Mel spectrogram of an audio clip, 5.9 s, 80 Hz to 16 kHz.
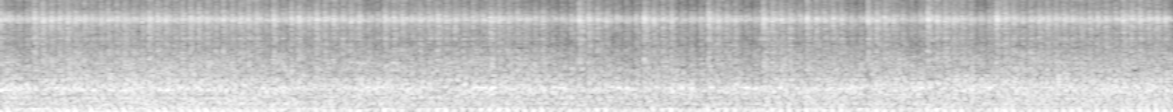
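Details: Rebuilt spare Briggs 17.5HP engine (two broken synchro balancer counterweight links replaced) repowering a Yard Machines lawn tractor, first start on choke with no belt on the pulley. Ragged, uneven firing with occasional pops; owner suspects the carburetor.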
